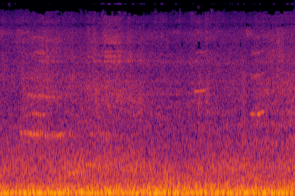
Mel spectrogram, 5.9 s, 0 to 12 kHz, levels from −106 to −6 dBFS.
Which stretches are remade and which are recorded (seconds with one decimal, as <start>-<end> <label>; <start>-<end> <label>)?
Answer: 0.0-0.8 recorded; 0.8-4.3 remade; 4.3-5.9 recorded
